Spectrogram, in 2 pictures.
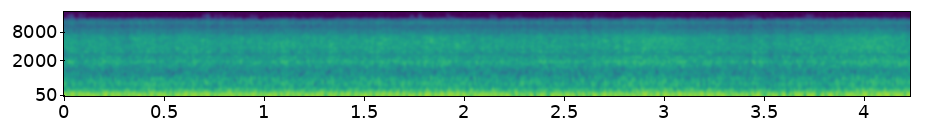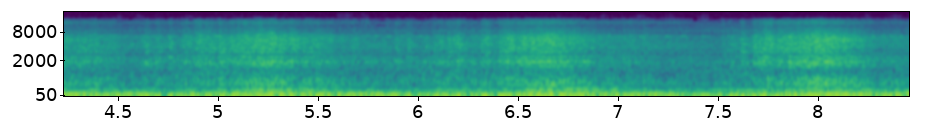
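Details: Ford Fox-body Mustang LX with a big cam, lumpy V8 idle surging up and down every second or so; ignition timing set too far advanced; TPS tried, distributor pulled to reset timing at top dead center.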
